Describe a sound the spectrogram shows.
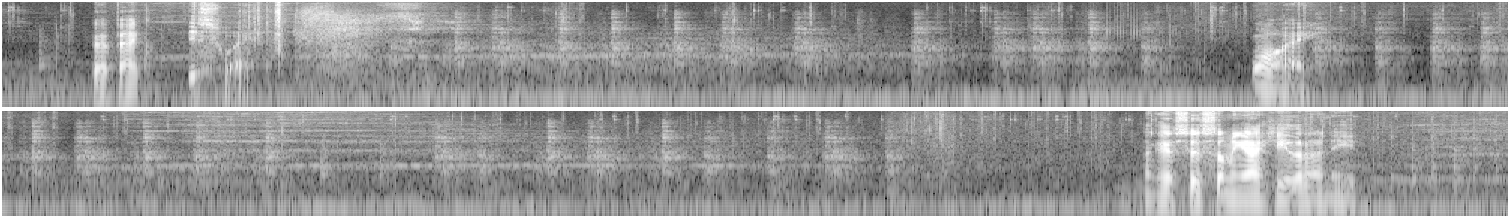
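A young man talks into a microphone now and then.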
